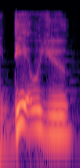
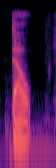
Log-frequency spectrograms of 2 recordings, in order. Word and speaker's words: doubt: 即管同大家讲一讲，最常见到我哋成日都讲 silent letter 嘅例子咧，就系我哋怀疑 doubt，好怀疑一件事，中间个 b 咧，我哋系唔需要读出嚟，所以我哋唔读成 doubt。 Doubt 当是好像 out 的 out 一个 d 在前面就是个 doubt、 okay?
